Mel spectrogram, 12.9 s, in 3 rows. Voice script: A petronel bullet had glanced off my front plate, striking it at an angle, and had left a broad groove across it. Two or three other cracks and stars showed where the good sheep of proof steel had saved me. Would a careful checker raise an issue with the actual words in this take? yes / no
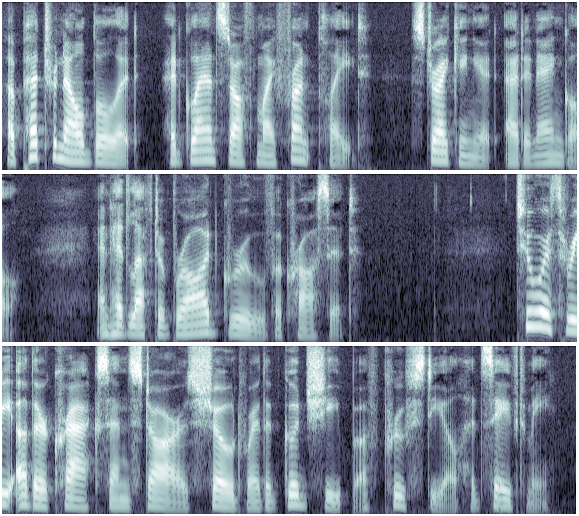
no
